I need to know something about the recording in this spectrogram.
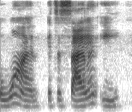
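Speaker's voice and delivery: ordinary delivery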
